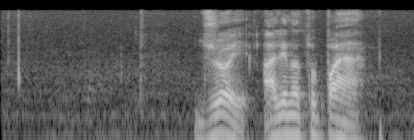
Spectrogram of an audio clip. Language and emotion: Russian, neutral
